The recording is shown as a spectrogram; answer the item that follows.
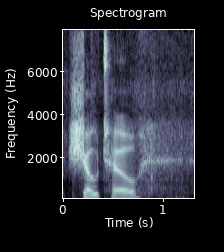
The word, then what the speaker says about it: Choteau: Welcome to the Bob Marshall Wilderness area here outside of what we found out how to pronounce is Choteau, Montana.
